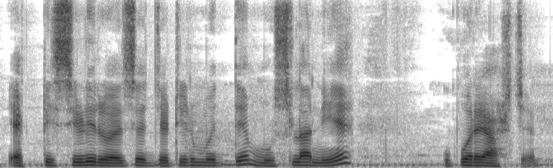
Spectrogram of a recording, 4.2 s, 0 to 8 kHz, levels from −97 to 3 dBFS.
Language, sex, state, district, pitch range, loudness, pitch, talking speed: Bengali, male, Assam, Hailakandi, 130-160 Hz, -18 LUFS, 145 Hz, 130 wpm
